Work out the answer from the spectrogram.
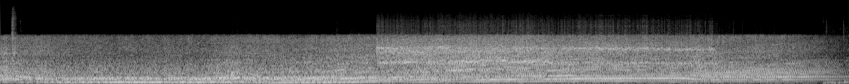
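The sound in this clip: Racing car engines roar loudly and continuously. The engine pitch climbs steadily through the middle, drops sharply near the end, then fades out.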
